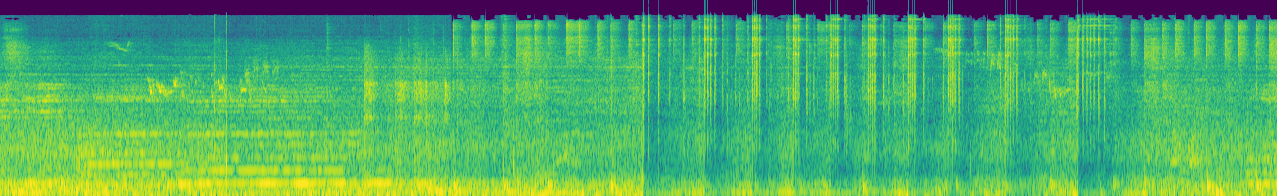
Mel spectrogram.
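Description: Background music with held notes, then from about halfway in a run of rapid, irregular metallic clicking and rattling: a rebar tie-wire twisting tool spinning its hook as wire ties are twisted around the bars of a steel rebar cage.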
